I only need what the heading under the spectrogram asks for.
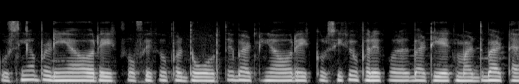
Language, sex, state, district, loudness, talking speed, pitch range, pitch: Hindi, female, Delhi, New Delhi, -15 LUFS, 290 wpm, 180-190 Hz, 185 Hz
